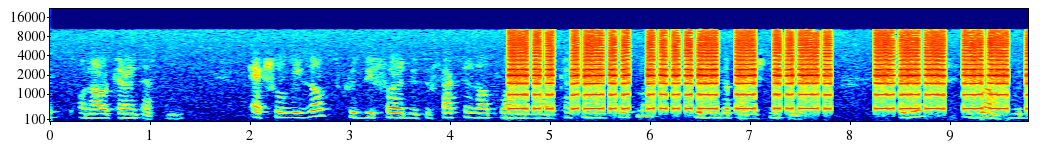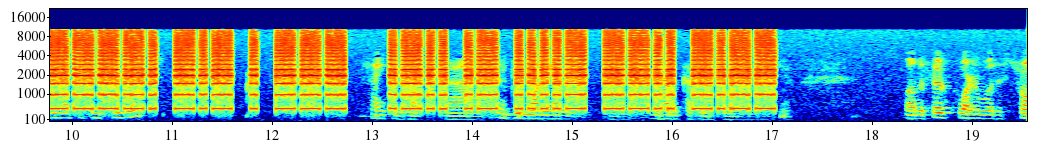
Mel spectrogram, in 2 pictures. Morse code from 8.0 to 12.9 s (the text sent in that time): OM9KEO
